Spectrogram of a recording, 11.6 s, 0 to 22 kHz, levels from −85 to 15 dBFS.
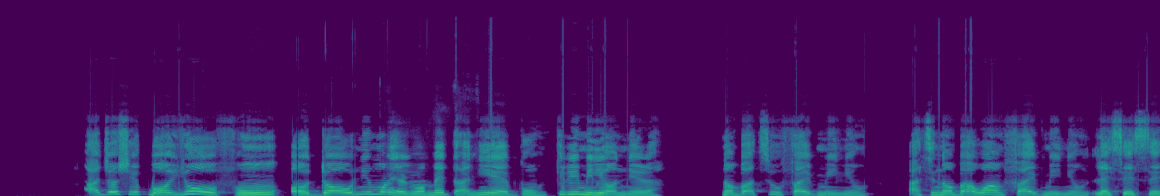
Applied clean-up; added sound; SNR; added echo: neural mask model Resemble Enhance denoiser.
